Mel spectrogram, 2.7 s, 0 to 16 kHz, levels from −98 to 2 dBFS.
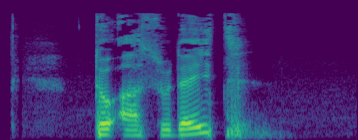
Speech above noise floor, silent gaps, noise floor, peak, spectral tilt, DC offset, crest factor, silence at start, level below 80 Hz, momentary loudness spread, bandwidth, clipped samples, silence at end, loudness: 54 dB; none; -74 dBFS; -6 dBFS; -7 dB/octave; under 0.1%; 18 dB; 0.7 s; -62 dBFS; 15 LU; 11 kHz; under 0.1%; 0.85 s; -21 LUFS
